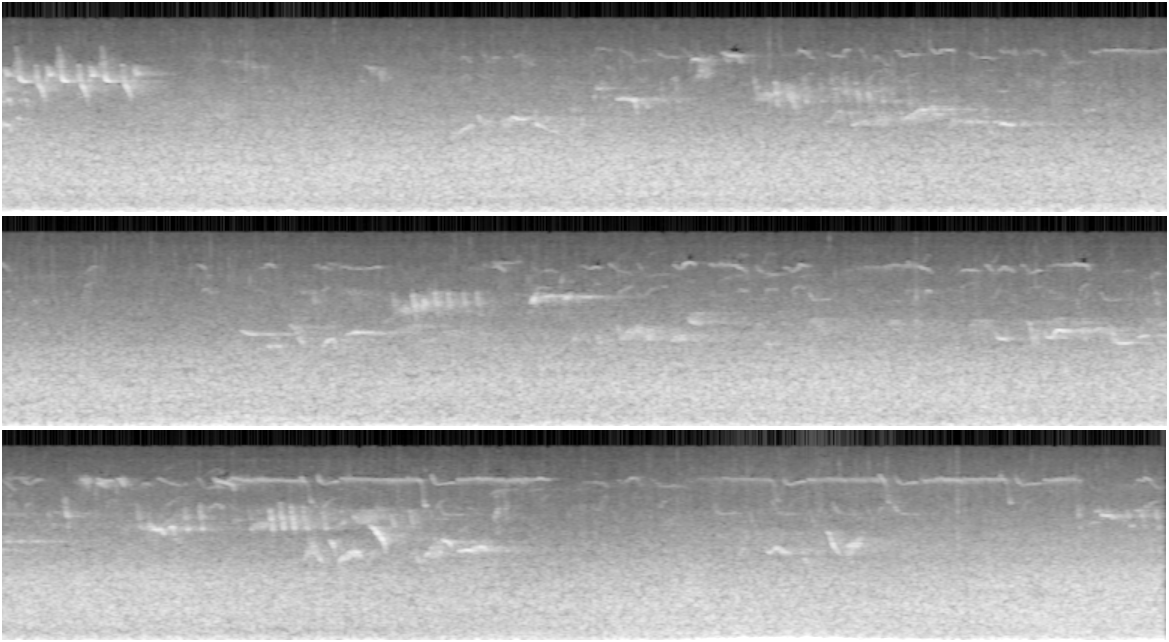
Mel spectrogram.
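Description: Small birds chirping and calling now and then over a steady rushing background noise, with a low rumble swelling up near the end.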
